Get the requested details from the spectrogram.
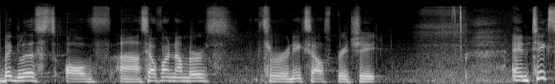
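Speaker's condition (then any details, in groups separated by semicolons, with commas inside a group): No condition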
